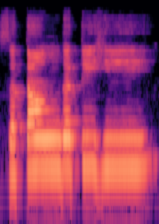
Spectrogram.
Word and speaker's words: सतांगति: सतांगति जो अनुस्वार के बाद ग आया है इसलिए अनुस्वार आधे ग में परिवर्तित होता है। सतांगति इस तरह से अनुनासिक उंग आ जाता है वहां पर आधे ग के जैसे उच्चारण सतांग ये अनुस्वार के अलग-अलग नियम होते हैं।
